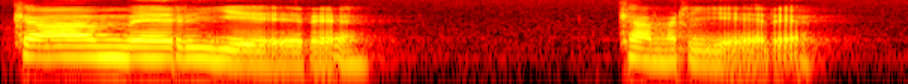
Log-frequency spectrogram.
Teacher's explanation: the I usually becomes a Y sound.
